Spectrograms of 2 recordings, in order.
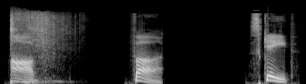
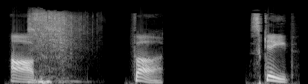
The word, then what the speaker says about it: obfuscate: let's begin with the verb obfuscate if someone obfuscates they deliberately make something unclear or difficult to understand now let's break down its pronunciation OB F skate repeat after me OB F skate Bravo you're succinctly pronouncing obfuscate keep it up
